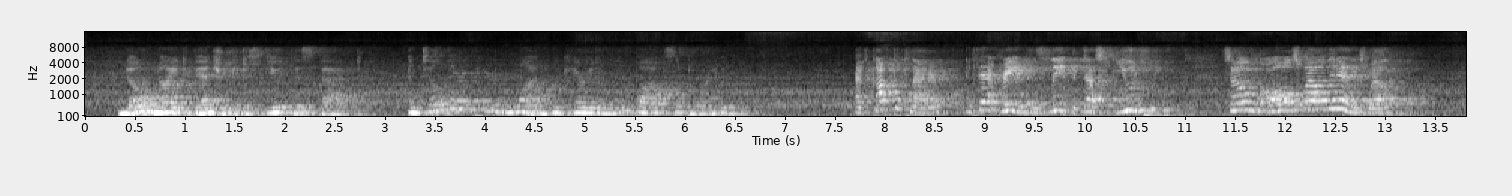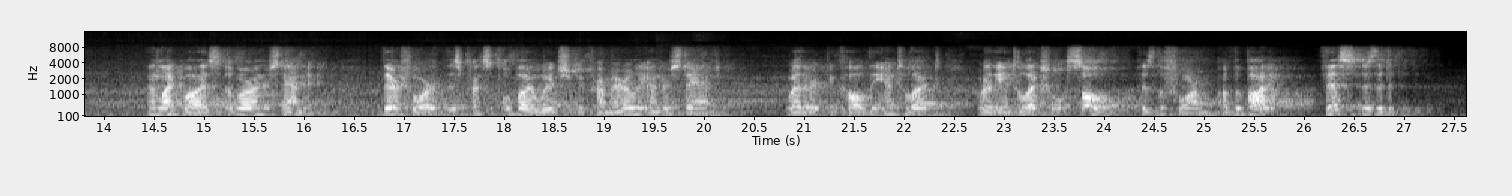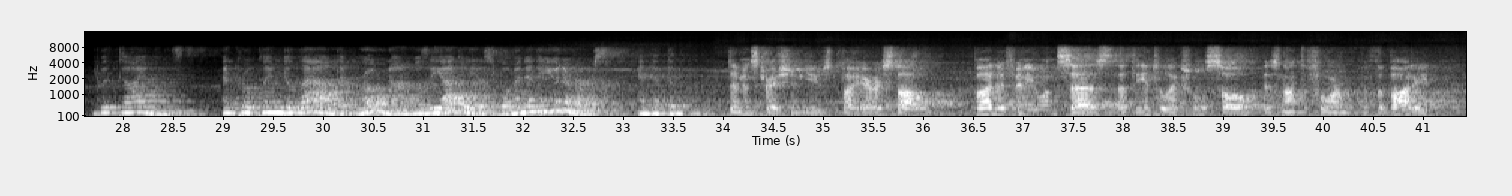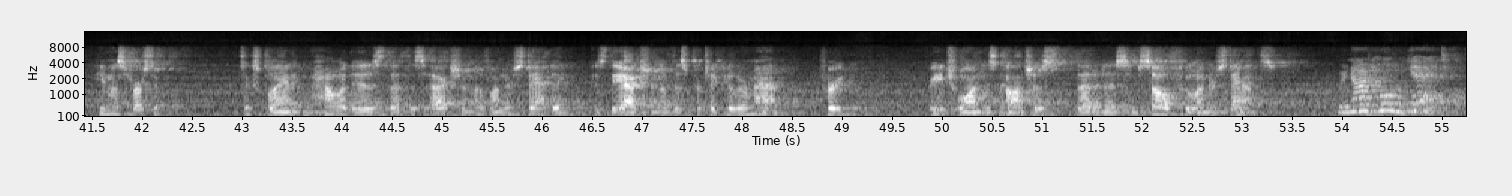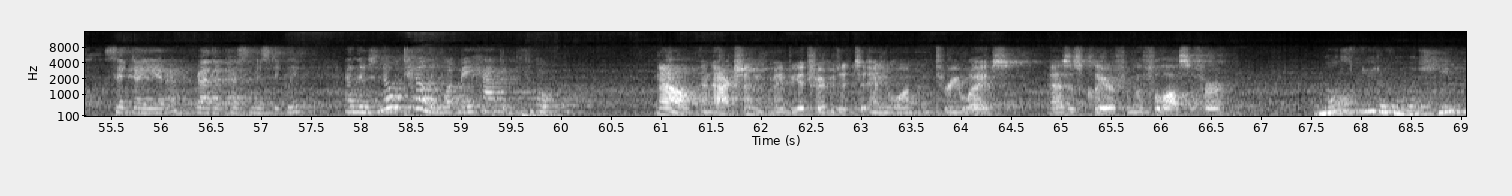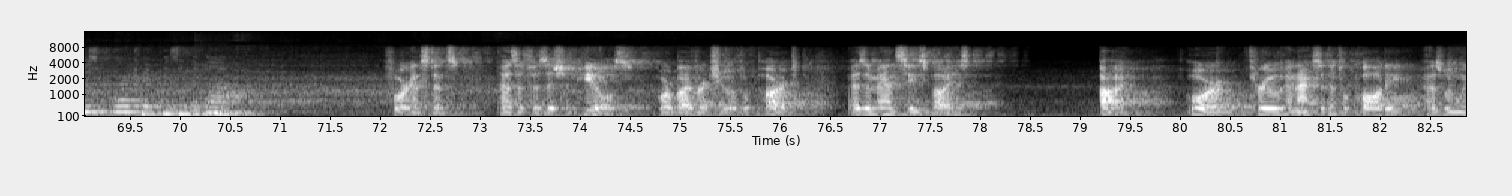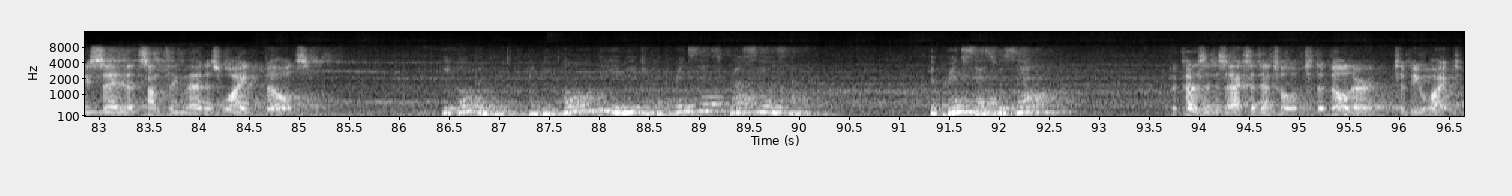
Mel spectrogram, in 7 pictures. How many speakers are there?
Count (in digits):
3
